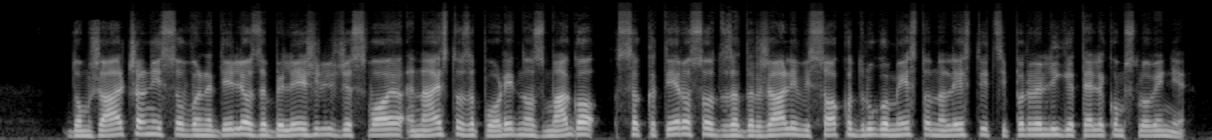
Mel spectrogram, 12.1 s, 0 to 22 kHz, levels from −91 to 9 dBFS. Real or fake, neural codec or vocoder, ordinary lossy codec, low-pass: fake; autoencoder, 48 kHz, 128 numbers a frame, DAC-VAE, trained on Japanese speech; Opus, 24 kbps; 19.8 kHz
